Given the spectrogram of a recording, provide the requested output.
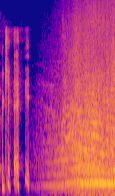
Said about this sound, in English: A squad of sort of tuner street race cars pull up, and now we have more of the gang show up that we'll get to know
